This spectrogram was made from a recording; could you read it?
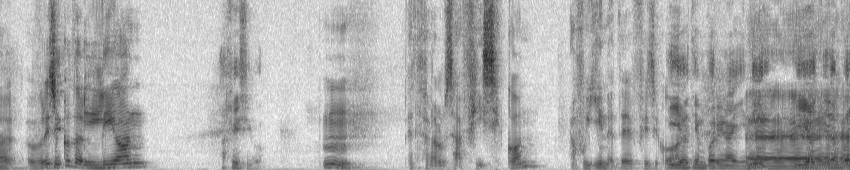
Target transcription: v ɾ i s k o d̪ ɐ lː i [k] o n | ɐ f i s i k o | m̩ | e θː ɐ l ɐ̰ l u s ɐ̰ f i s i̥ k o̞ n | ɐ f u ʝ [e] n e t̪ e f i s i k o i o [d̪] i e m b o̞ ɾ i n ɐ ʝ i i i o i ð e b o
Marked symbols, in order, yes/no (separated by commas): no, no, no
